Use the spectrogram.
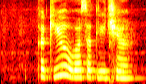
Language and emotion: Russian, neutral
